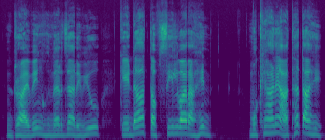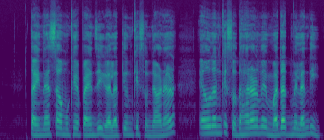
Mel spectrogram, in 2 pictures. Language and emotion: Sindhi, happy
